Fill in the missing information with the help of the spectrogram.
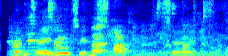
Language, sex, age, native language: Icelandic, female, 9, Icelandic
